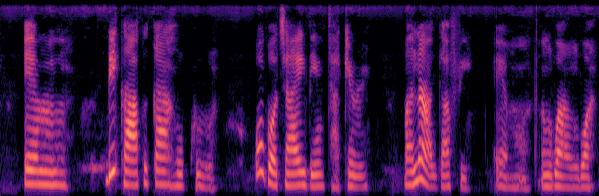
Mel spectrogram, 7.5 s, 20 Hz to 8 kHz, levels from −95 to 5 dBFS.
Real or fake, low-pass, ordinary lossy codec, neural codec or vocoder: fake; 7.2 kHz; none; codec, 16 kHz, 2 kbps, FreqCodec, larger model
